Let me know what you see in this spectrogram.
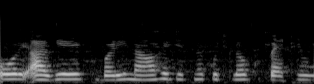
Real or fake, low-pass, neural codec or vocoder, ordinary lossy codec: real; none; none; none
